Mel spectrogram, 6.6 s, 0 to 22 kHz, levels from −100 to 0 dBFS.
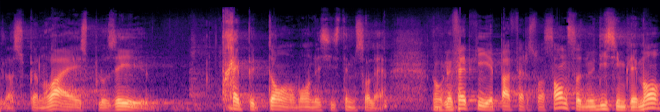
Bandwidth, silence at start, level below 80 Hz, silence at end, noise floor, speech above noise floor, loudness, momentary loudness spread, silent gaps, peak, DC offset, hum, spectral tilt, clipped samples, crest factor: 15 kHz; 0 s; -56 dBFS; 0 s; -43 dBFS; 23 dB; -21 LUFS; 11 LU; none; -2 dBFS; under 0.1%; none; -5.5 dB/octave; under 0.1%; 18 dB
